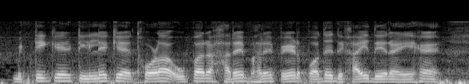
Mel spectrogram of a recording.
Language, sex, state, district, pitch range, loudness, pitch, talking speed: Hindi, male, Uttar Pradesh, Lalitpur, 125-145 Hz, -14 LUFS, 135 Hz, 180 wpm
